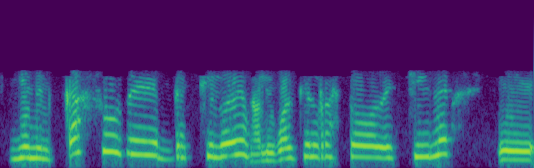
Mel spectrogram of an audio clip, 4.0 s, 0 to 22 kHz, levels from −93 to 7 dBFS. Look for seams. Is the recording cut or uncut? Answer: cut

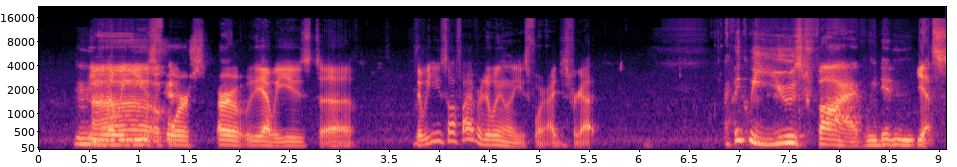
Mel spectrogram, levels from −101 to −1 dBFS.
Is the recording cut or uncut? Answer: uncut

